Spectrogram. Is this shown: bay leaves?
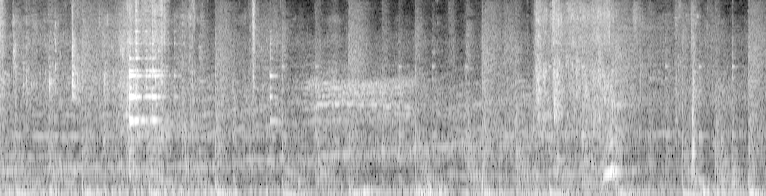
yes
